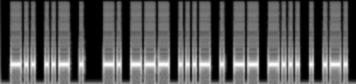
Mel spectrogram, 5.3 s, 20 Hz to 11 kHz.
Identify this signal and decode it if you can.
Morse code, heard as a keyed tone, about 23 wpm, 800 Hz. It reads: DUE NOVEMBER
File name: ANGLAIS texte clair 3 vitesse 22 mots minute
